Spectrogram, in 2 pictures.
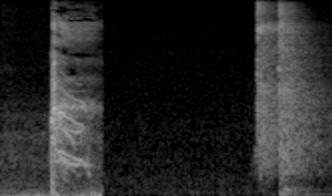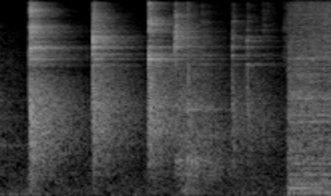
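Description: A child's short cry about half a second in, then a brief silence. Then a golf ball struck off a mat and ricocheting around a concrete garage: a series of about six sharp bangs over three and a half seconds, each ringing out before the next, the later ones fainter.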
